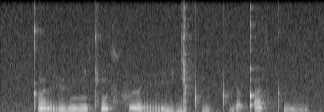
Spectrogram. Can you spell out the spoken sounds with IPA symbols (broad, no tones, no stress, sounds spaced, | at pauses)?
kʼ ə̃ r y ɲ ə̃ cʰ ũ s f ø r i ɟ ə pʰ i pʰ i qʼ ẽ s pʰ y ʎ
